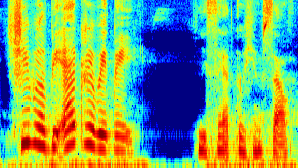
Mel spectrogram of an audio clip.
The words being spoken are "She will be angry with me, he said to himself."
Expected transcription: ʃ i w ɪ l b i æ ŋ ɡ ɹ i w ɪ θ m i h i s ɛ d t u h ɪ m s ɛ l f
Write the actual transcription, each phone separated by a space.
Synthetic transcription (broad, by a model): ʃ i w ɪ l b i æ ɡ ɹ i w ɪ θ m i h i s ɛ d t u h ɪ m s ɛ l f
